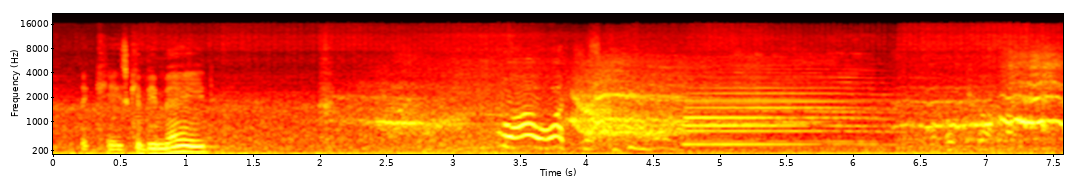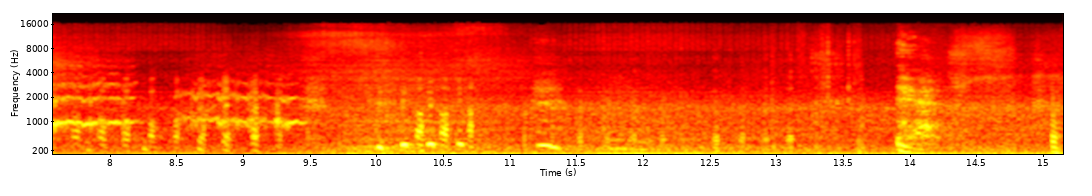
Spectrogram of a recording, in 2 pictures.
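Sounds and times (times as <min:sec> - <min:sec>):
car engine rumbling: 0:00.0 - 0:15.1
car tires screeching: 0:00.0 - 0:15.1
speech: 0:00.2 - 0:01.4, 0:03.4 - 0:04.8, 0:07.0 - 0:15.1
laughter: 0:02.0 - 0:04.9, 0:06.3 - 0:15.1
sustained car horn blast: 0:03.3 - 0:08.2.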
